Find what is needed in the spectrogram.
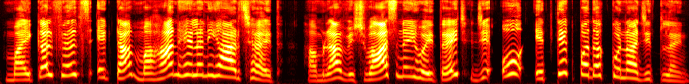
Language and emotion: Maithili, surprised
